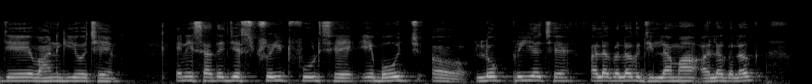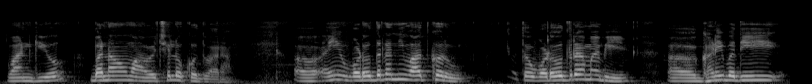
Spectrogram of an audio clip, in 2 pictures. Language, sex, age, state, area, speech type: Gujarati, male, 18-30, Gujarat, urban, spontaneous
